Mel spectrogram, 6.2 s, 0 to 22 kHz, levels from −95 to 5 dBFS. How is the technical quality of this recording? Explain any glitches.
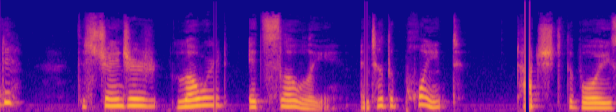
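The recording has three short holes from corrupt frames being muted, at 2.14 to 2.18 s, 3.65 to 3.69 s and 5.25 to 5.32 s. Damaged compressed frames were rejected by the decoder, and silence was put in their place. Each gap cuts in abruptly, lasts about 40 to 65 ms, and leaves the speech timing intact. That sets it apart from a time-skipping dropout or a smoothed-over concealment.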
